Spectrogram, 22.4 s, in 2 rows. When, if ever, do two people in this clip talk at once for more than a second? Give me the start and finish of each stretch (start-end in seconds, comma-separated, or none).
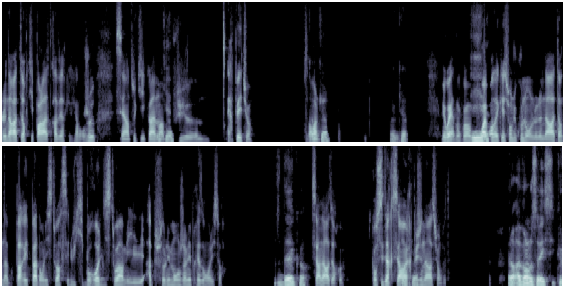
none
